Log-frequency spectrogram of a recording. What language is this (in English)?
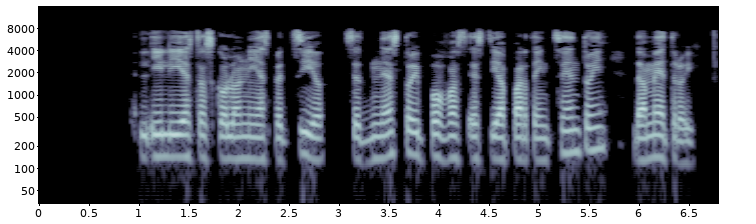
Esperanto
